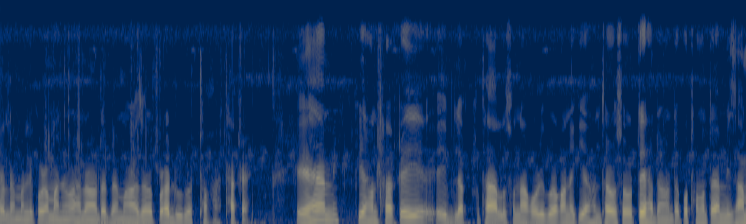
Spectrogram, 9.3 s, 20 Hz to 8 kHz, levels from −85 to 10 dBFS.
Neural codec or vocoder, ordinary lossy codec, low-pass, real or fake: none; none; 7.2 kHz; real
